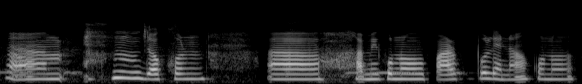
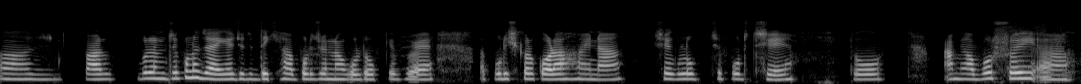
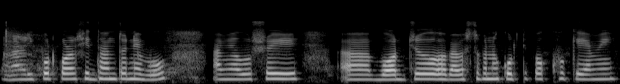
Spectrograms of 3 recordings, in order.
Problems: none marked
